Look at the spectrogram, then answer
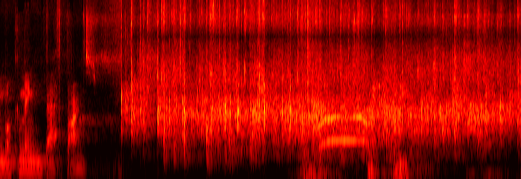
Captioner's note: audience applauds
